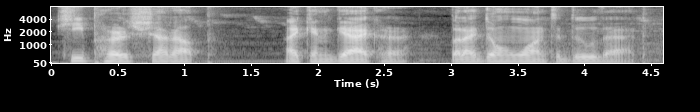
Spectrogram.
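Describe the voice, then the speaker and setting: A stern gunslinger voiced by a male audiobook reader, quietly menacing and controlled. The voice is low and gravelly, with a soft, even delivery. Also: measured pace, soft background music. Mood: quiet warning. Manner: even, silky, soft, with sudden growls.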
